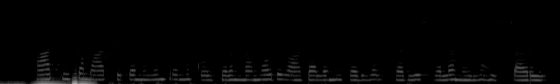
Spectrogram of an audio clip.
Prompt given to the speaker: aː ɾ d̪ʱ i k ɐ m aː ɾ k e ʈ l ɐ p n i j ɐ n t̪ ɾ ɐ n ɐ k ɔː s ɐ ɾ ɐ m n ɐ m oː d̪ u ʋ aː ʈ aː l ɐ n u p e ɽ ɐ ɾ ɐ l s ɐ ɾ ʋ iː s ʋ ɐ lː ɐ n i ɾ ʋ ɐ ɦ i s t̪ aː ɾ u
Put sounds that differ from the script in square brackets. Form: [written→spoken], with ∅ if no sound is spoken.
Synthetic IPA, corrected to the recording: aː ɾ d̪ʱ i k ɐ m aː ɾ k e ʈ l ɐ [p→∅] n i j ɐ n t̪ ɾ ɐ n ɐ k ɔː s ɐ ɾ ɐ m n ɐ m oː d̪ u ʋ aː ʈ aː l ɐ n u p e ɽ ɐ ɾ ɐ l s ɐ ɾ ʋ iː s ʋ ɐ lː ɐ n i ɾ ʋ ɐ ɦ i s t̪ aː ɾ u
